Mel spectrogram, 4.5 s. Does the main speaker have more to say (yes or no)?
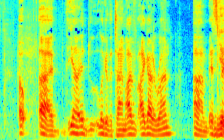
no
